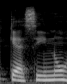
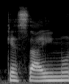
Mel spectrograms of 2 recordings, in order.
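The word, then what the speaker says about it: casino: यहाँ पर देखिए कैसीनो है, क्या है? कैसीनो है, कैसाइनो नहीं बोलेंगे, आई नहीं बोलेंगे, ई बोलेंगे।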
